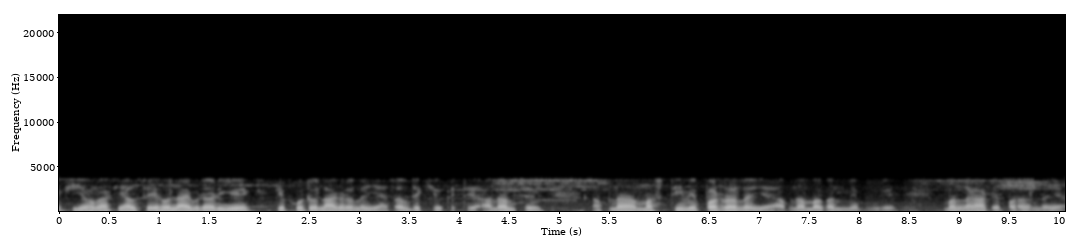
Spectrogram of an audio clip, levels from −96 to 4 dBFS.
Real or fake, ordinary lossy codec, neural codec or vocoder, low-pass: real; none; none; 3.6 kHz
